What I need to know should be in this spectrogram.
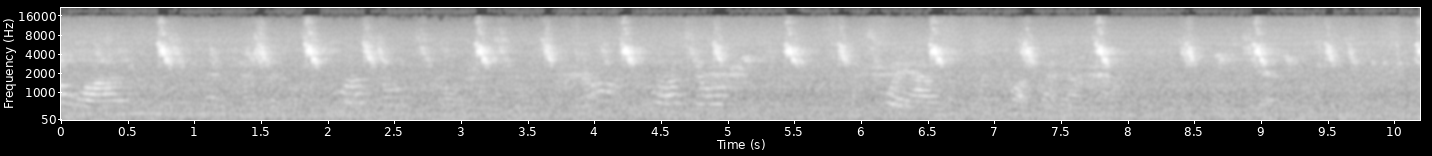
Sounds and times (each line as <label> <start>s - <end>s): people 0.0s - 9.3s
other birds 0.0s - 10.1s
ducks 3.6s - 9.0s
